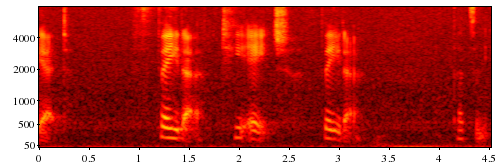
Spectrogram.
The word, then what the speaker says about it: theta: down what that is we pronounce that theta it's part of the Greek alphabet and it's commonly used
